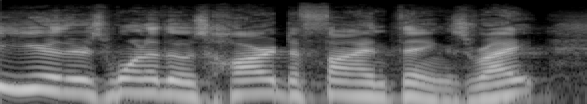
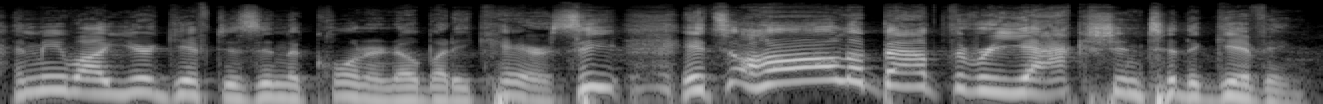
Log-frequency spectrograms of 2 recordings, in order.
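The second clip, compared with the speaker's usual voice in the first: ordinary talk, nothing marked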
